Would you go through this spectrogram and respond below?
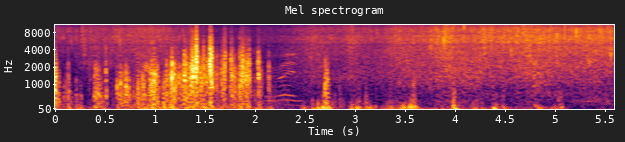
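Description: Wind gusting outdoors on a farm near a barn, a steady loud rush with buffeting bursts against the microphone throughout.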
